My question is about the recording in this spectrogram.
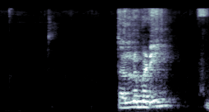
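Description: A faint single click, then a voice speaking briefly in Tamil about a second in.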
